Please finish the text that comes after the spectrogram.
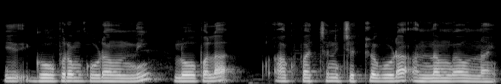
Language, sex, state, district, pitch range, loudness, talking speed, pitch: Telugu, male, Telangana, Mahabubabad, 145-155 Hz, -16 LUFS, 120 wpm, 150 Hz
